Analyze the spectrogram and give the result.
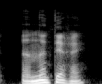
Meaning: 1. interest (great attention and concern from someone) 2. interest 3. point (purpose, objective) 4. benefit, advantage
- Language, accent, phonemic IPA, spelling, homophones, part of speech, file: French, France, /ɛ̃.te.ʁɛ/, intérêt, intérêts, noun, Fr-intérêt.ogg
